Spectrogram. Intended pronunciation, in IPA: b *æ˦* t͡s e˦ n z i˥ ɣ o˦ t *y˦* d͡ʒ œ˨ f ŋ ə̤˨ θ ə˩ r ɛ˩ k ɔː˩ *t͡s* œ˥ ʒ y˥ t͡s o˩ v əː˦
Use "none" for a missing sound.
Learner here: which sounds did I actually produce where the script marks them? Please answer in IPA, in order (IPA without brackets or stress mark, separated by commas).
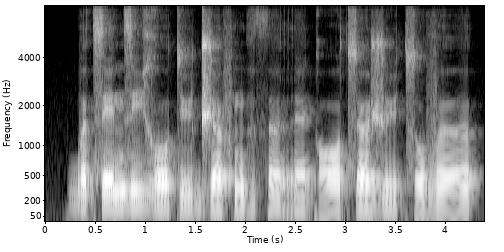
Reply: ə˦, y˦, t͡s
